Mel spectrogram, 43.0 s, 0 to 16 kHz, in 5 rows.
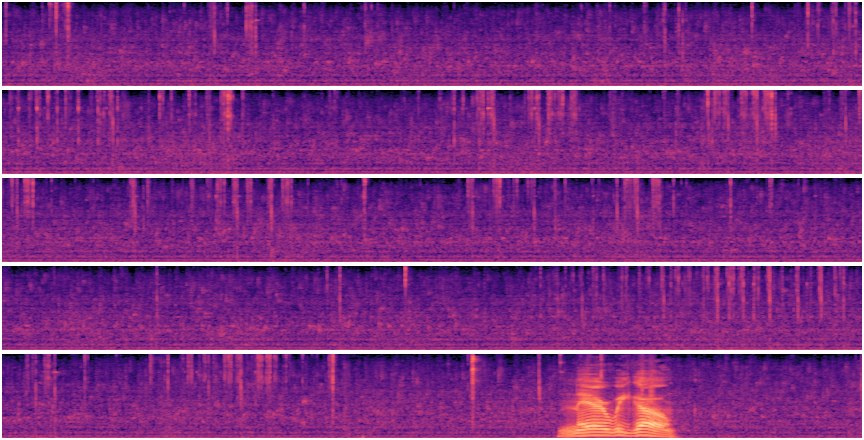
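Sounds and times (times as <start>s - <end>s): lock pick clicking and scratching: 7.5s - 11.0s, 13.2s - 14.4s, 15.4s - 17.7s, 18.4s - 20.2s, 21.9s - 23.9s, 31.2s - 35.3s, 35.9s - 37.9s.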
